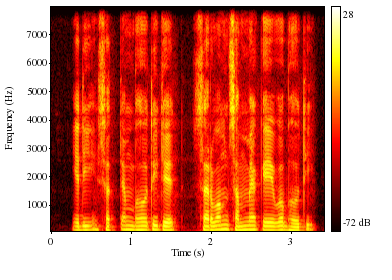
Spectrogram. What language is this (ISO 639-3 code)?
san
